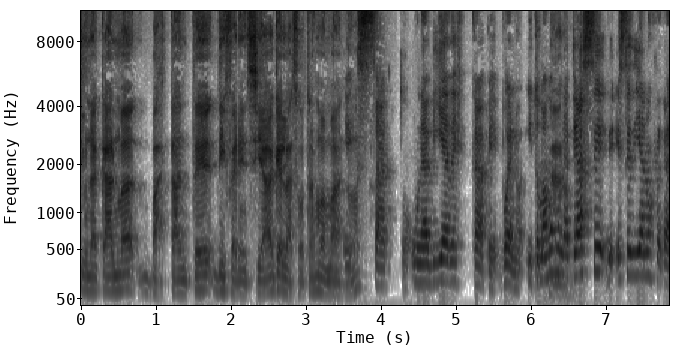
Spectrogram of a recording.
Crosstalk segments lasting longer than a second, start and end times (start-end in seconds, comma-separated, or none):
none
